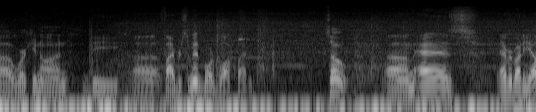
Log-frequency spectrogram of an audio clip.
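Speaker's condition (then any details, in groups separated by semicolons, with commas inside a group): No condition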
